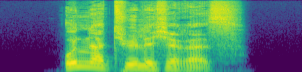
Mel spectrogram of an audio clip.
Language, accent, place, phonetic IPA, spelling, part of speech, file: German, Germany, Berlin, [ˈʊnnaˌtyːɐ̯lɪçəʁəs], unnatürlicheres, adjective, De-unnatürlicheres.ogg
- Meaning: strong/mixed nominative/accusative neuter singular comparative degree of unnatürlich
